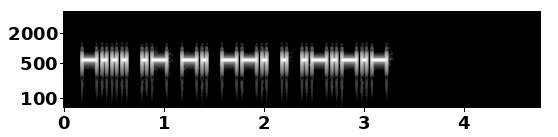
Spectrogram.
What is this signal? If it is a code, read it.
Morse code, heard as a keyed tone, about 24 wpm, 600 Hz. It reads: BANGE.
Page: Ferie 24 wpm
